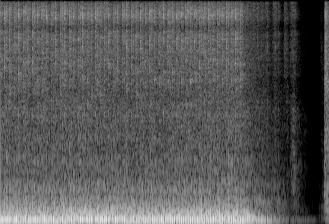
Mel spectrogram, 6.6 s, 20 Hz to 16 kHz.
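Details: Harley-Davidson Sportster 1200 Custom (stated as 2000 and 2003), first start after sitting about six years, run at high idle: steady loping V-twin beat, evenly paced with no misses, then a clean shutdown; running normally.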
